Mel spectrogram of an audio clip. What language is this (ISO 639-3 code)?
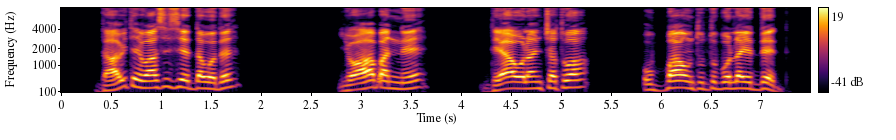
dwr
